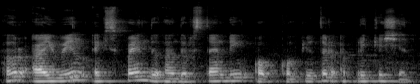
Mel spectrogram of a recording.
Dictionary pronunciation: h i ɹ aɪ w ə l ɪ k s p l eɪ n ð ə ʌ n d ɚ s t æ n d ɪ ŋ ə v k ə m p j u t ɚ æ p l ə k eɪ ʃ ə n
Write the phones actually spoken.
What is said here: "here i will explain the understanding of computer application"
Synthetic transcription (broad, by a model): h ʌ ɹ aɪ w ə l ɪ k s p eɪ n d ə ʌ n d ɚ s t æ n d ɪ ŋ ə f k ə m p j u t ɚ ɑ p l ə k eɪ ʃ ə n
